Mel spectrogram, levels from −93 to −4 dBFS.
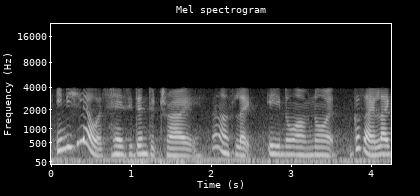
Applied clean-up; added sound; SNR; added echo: none; none; none; none.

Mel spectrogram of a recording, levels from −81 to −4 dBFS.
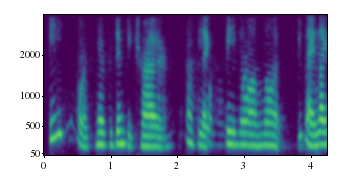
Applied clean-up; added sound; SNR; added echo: neural mask model DeepFilterNet 3.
